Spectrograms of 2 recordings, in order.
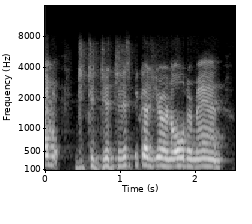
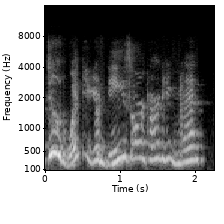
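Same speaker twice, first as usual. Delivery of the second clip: much higher, amazed question; mock incredulous friend; 9 semitones higher than usual. Asking tired friends about knees, high mock amazement. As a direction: squeak it out in disbelief.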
